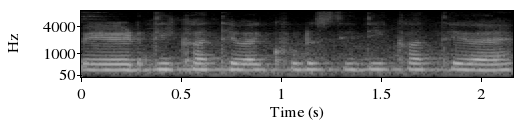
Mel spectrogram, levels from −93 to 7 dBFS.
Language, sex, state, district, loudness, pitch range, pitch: Chhattisgarhi, female, Chhattisgarh, Bilaspur, -30 LUFS, 225-240 Hz, 235 Hz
